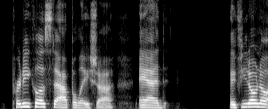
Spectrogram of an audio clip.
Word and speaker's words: Appalachia: You're saying it wrong. Appalachia.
